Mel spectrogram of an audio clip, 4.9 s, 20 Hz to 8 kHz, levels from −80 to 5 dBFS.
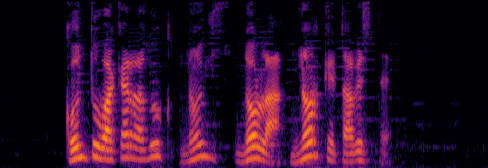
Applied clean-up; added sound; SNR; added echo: neural separator model SepFormer DNS4.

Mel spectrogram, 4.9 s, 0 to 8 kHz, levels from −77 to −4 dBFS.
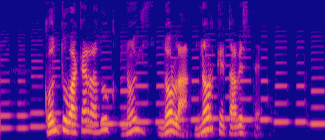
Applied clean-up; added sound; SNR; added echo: none; Wind instrument, woodwind instrument; 12 dB; none.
